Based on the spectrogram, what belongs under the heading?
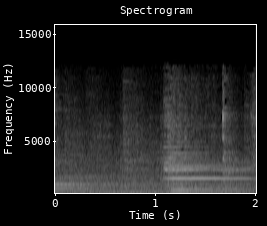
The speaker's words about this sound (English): Balls bounce and bang inside an audio kinetic sculpture, hitting gongs and xylophone keys.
